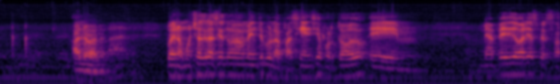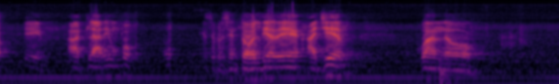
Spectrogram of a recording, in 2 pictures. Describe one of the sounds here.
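A man speaks calmly into a microphone, heard through loudspeakers in a large room.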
